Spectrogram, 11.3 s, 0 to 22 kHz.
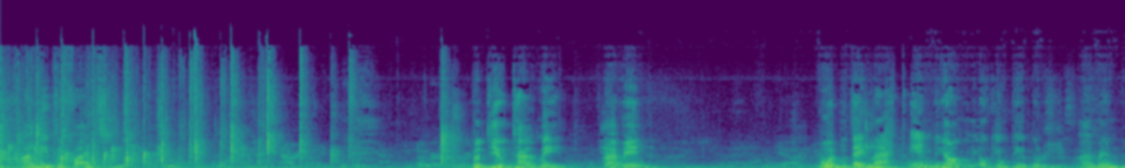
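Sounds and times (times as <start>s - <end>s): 
slow soft hand claps: 0.0s - 3.7s
low murmur: 0.0s - 11.2s
speech: 0.2s - 1.9s, 4.7s - 6.6s, 8.2s - 11.2s.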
